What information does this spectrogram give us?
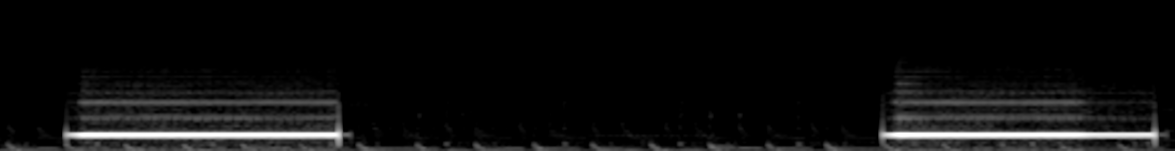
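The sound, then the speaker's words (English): Telephone ringing heard over the line when calling a Sprint phone: two long, steady, buzzy tones of about two seconds each, separated by a pause of roughly four seconds, with faint ticking underneath. “Very nice ring, Mike.”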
